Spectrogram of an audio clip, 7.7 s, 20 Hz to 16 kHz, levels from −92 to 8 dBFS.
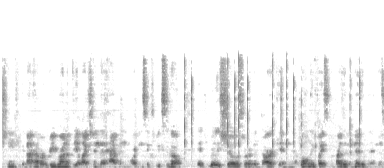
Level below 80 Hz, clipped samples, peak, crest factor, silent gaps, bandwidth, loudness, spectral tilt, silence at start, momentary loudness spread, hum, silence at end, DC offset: -76 dBFS; under 0.1%; -16 dBFS; 18 dB; none; 11.5 kHz; -34 LUFS; -4.5 dB/octave; 0.05 s; 10 LU; none; 0 s; under 0.1%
